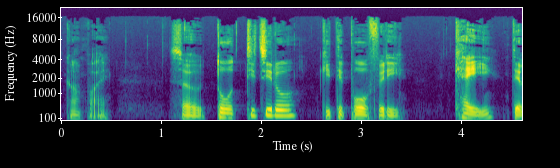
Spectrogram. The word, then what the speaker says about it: titiro: Just with that word, titiro, whenever we have this double up in the two first syllables, papaki, titiro, pupuhi. So you got the two first syllables in a word of three syllables. The stress is on the middle one.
